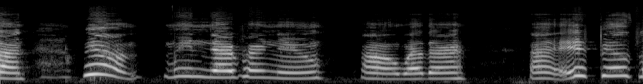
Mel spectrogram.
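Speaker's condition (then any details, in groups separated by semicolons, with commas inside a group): ALS; diagnosed in early 30s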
